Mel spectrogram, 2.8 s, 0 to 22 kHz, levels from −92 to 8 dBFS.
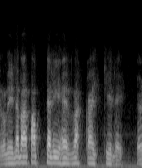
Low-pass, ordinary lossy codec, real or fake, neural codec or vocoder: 19.8 kHz; Opus, 16 kbps; real; none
